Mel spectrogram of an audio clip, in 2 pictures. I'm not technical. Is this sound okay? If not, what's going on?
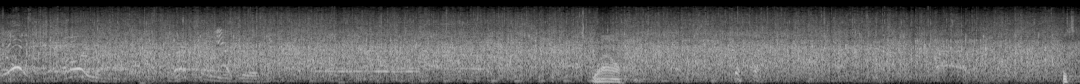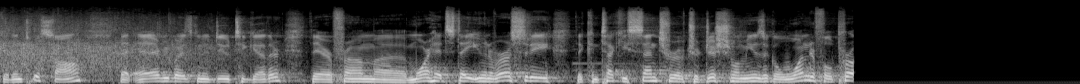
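No. At 19.33 s the sound suddenly cuts out and never returns, leaving only a very faint hum to the end. This is an audio dropout to a faint residue, likely a lost connection while the line stayed open. Unlike a fade or pause, it drops instantly.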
